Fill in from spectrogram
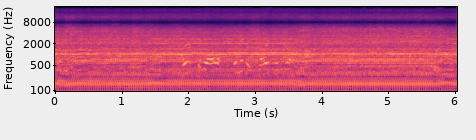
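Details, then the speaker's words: New Honda GX200-clone single-cylinder engine on a finished Split-Fire 2265 wood splitter: steady, even drone with hydraulic pump humming underneath, no misses or knocks; normal running. "Got the motor on, got the pump mounted, had it running at idle, led the hydraulics a little bit. Everything seems to be working just fine."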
